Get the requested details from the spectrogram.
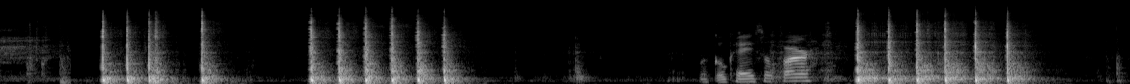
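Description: A hammer taps nails in quick blows.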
